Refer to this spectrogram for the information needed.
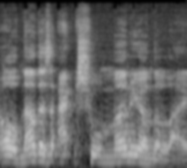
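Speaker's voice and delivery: plain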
